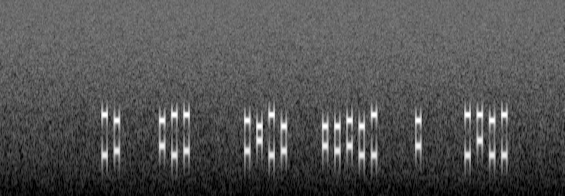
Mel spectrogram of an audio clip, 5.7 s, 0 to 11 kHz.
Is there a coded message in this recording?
Yes: DTMF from 1.0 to 5.1 s, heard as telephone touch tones, dialled by machine, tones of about 50 ms. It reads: 35 836 5*34 74813 8 3#23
